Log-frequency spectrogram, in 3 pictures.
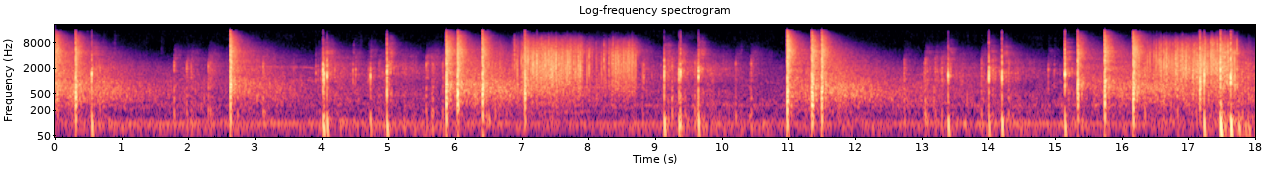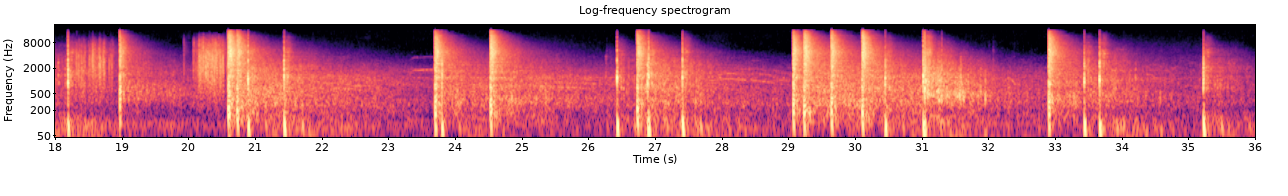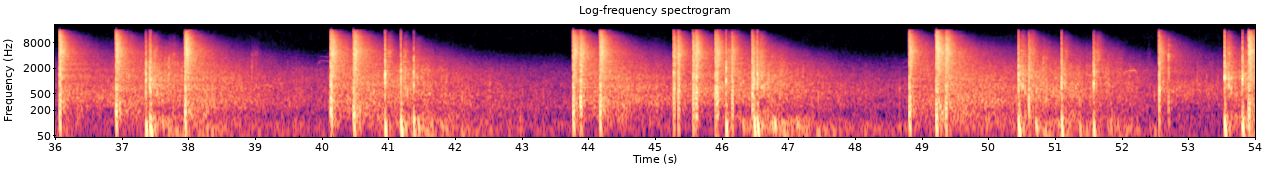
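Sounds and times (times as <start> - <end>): fireworks bangs echoing: 48.8 - 54.0.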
